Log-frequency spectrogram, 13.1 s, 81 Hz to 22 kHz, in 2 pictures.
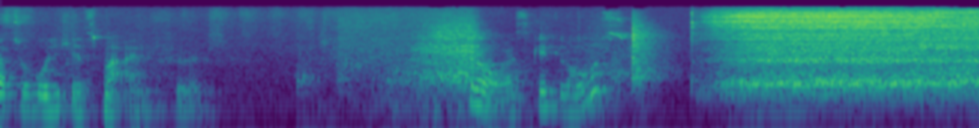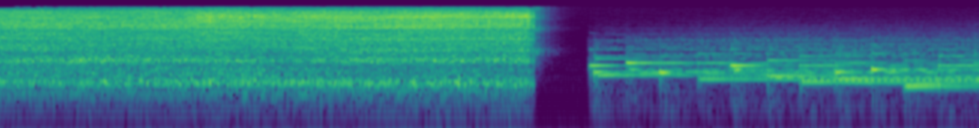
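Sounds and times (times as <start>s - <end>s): hair dryer blowing: 4.6s - 10.2s
instrumental music: 10.4s - 13.0s.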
